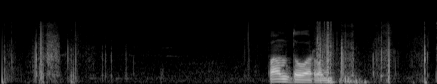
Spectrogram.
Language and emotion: Russian, neutral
